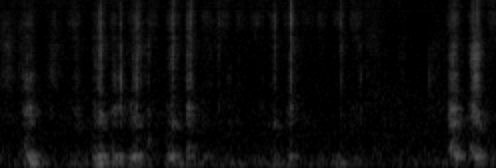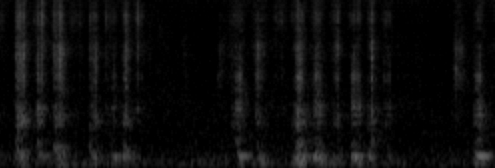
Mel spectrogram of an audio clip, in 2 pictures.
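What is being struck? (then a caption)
Wax-coated scratch art paper scratched with a wooden stylus. A wooden stylus tip scratches and hatches foliage along the bottom edge of a flat, black, wax-coated scratch paper page. Quick, dry rasping strokes come in three quiet bursts separated by brief pauses. Each stroke has a soft, gritty scrape with a low, papery body and faint bright edges.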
